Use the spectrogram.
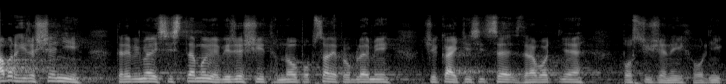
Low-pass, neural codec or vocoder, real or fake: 10.8 kHz; none; real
